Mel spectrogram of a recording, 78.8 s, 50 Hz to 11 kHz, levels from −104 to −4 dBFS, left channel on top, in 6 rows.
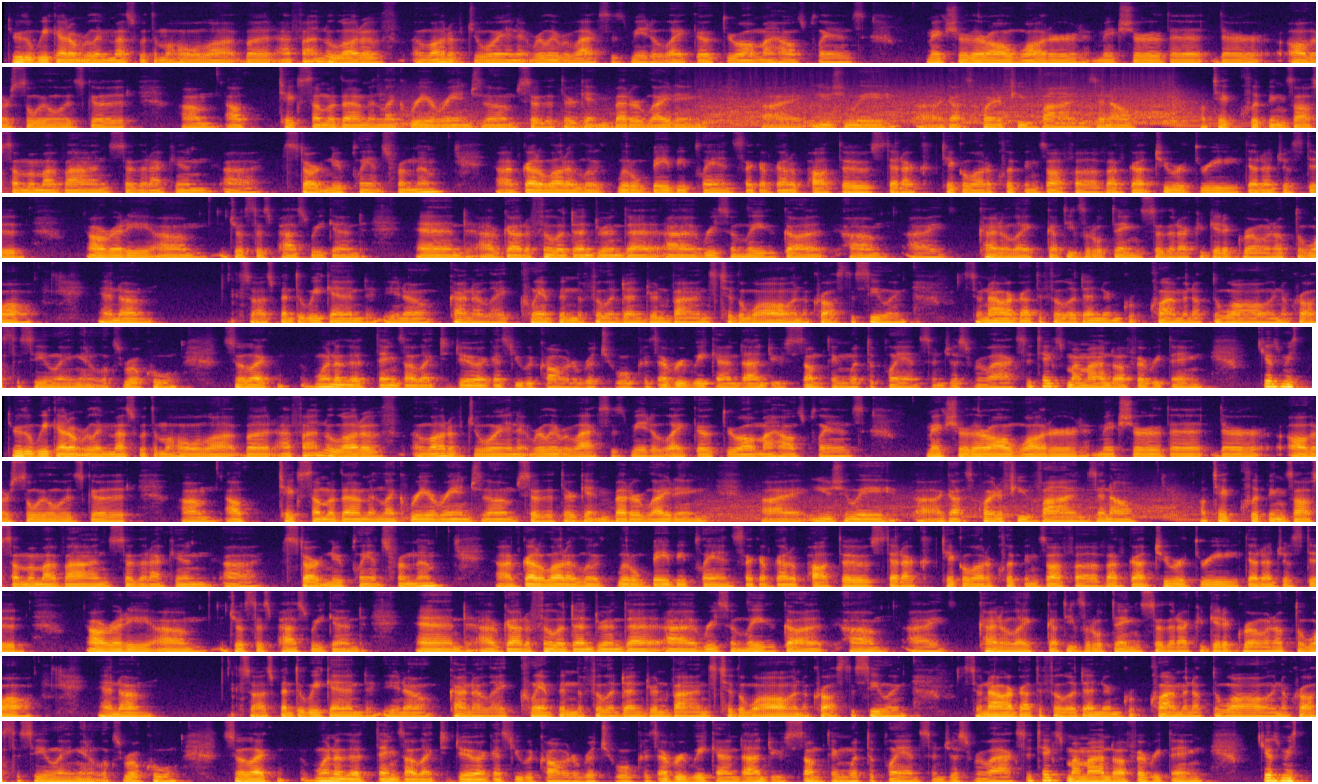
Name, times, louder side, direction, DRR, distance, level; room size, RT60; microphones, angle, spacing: voice 1, 0.1-3.8 4.1-8.9 9.2-15.6 15.9-24.5 25.1-40.0 40.3-43.3 43.6-48.9 49.2-52.9 53.1-54.1 54.9-61.9 62.2-68.4 68.7-78.6, right 2 dB, 20° right, 0.5 m, -23 dB
sound 1, 16.9-26.9, left 5 dB, 65° left, 0.4 m, -38 dB
11.0 x 4.9 x 2.9 m
head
